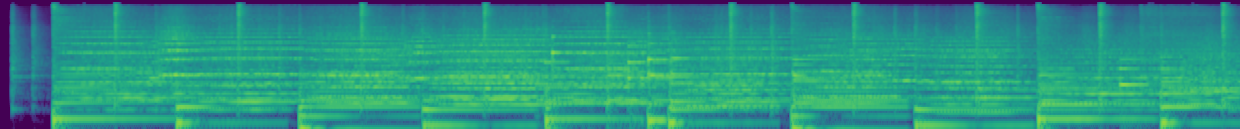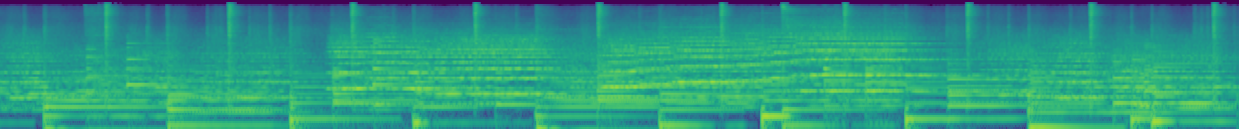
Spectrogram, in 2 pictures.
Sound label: Bb Orchestral, female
